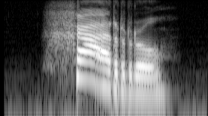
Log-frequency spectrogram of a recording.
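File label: "jarro", Spanish, female, slow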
